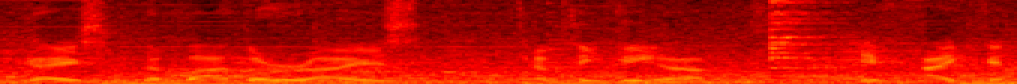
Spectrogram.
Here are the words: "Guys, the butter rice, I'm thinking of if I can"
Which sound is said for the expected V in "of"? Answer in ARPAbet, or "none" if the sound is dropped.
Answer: P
